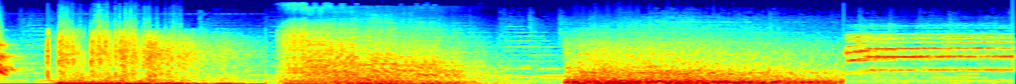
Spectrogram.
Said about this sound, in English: They had invented the world's first rocket. When you listen to the American national anthem, it talks about the rocket's red glare. That's the same British rockets. The British fired the rockets on the elephants. Ready, aim, fire!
